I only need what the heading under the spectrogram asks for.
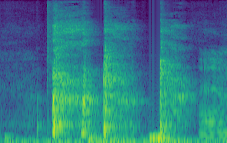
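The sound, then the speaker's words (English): Three harsh coughs come in quick succession, each a loud rough burst, followed by a short voiced throaty sound as the fit trails off. “Nice cough on the pod.”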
